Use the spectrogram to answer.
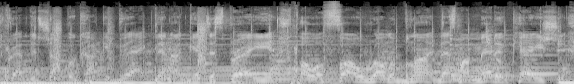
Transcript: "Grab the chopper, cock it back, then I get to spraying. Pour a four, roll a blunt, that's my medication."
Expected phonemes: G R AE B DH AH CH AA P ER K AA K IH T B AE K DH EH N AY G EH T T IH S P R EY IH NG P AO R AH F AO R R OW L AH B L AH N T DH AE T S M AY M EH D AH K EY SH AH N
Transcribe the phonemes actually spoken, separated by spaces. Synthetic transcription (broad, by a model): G R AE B DH AH CH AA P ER K AA K IH T B AE K DH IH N AY G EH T T IH S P R EY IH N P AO AH F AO L R OW L AH B L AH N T DH AE T S M AY M EH D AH K EY SH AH N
